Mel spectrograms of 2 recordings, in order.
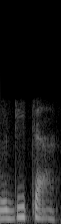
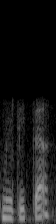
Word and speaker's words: mudita: And when he wrote it on the board, he wrote it, so it's spelled, the Pali word for sympathetic joy, altruistic joy, is spelled Mudita, but he spelled it Moodita.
